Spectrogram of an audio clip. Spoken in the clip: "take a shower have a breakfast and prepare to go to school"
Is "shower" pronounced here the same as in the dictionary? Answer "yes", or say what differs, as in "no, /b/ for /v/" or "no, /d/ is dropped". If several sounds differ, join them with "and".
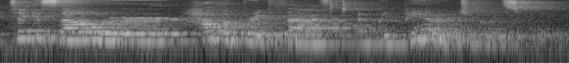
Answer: no, /s/ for /ʃ/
